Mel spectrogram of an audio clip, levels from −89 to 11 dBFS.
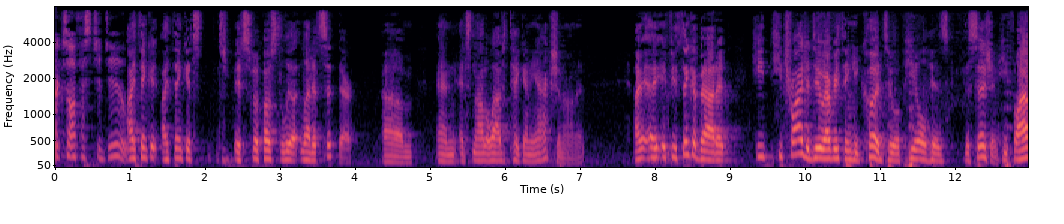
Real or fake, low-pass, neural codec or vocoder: real; 7.2 kHz; none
